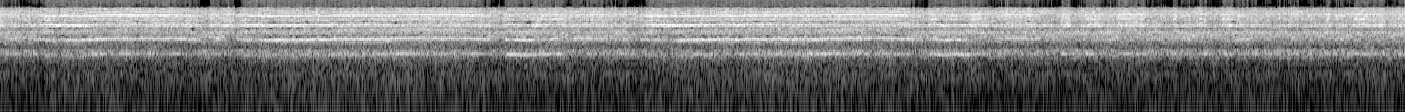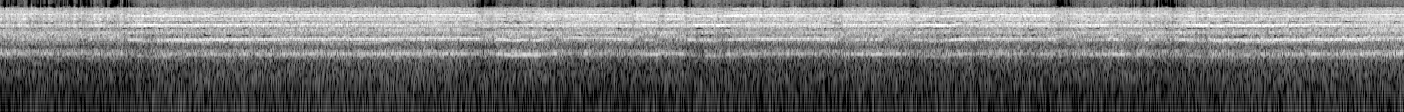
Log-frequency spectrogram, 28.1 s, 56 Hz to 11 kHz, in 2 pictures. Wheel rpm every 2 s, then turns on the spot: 230, 220, 230, 220, 230, 230, 230, 230, 210, 230, 230, 230, 230, 220.
none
